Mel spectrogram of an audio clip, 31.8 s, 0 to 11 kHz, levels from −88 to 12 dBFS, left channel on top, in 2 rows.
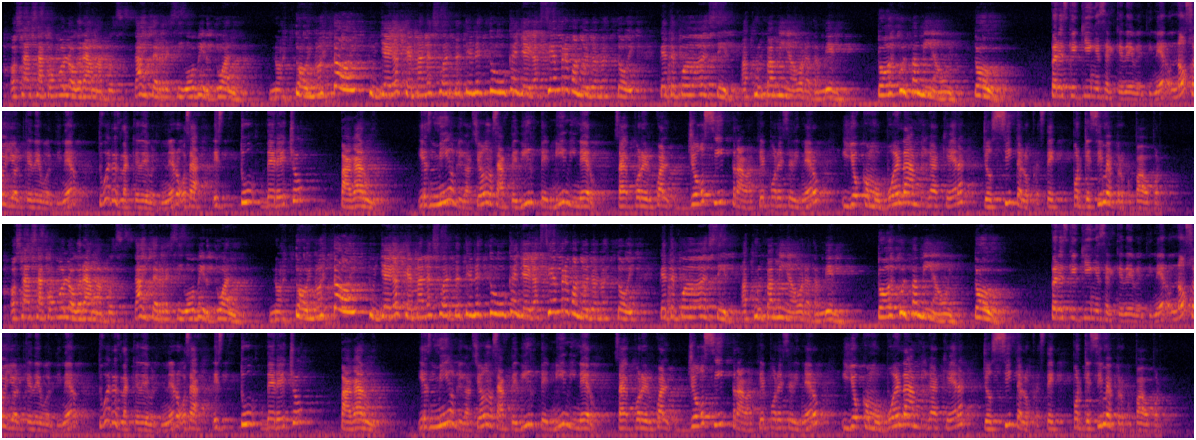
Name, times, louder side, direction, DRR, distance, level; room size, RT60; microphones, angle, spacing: voice 1, 0.1-3.2 3.6-8.5 8.8-11.2 11.7-13.3, right 1 dB, 15° right, 3 dB, 2.9 m, -20 dB
voice 2, 14.0-16.9 17.2-20.0 20.4-20.9 21.4-23.9 24.1-26.8 27.1-31.4, equal, 5° left, 2 dB, 3.5 m, -23 dB
24.0 x 22.0 x 9.4 m, 0.82 s
head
